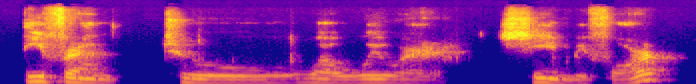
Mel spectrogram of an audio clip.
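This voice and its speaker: A man with a Spanish accent against a quiet background. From Spain. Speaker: designer reviewing portfolios. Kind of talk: portfolio critique and career advice. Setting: video call. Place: home room. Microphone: video call.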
